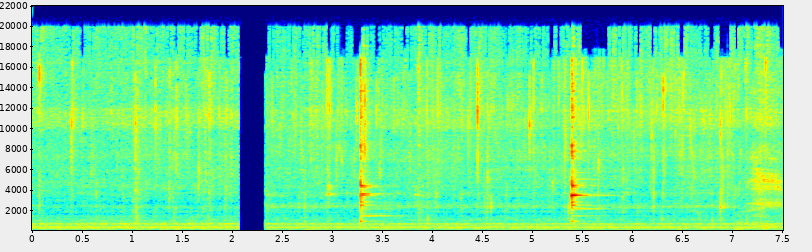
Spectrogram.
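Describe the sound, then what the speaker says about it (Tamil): Onions and tomatoes sautéing in a pan for chicken biryani, a steady soft sizzle with a couple of light spoon scrapes against the pan, close and alone. "வெங்காயமும் தக்காளியும் வதங்கிருச்சு"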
